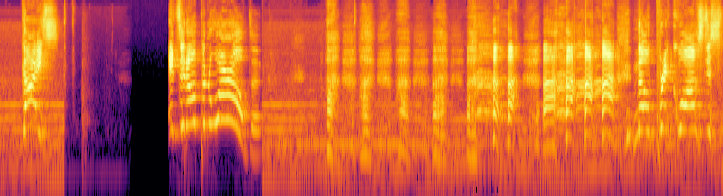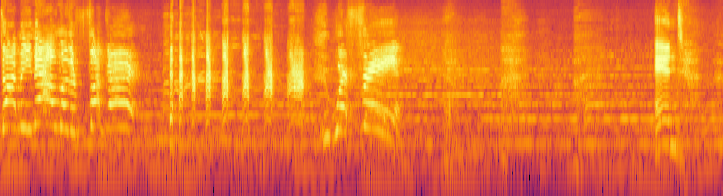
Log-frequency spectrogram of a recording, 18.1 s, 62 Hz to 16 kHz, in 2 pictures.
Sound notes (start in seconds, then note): 4.1 laughs, pants; 11.0 laughing; 16.2 panting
